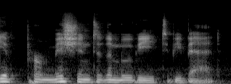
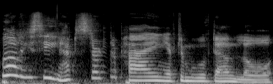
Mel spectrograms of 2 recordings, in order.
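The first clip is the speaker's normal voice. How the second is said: lilting, sing-song put-on Irish accent; 7 semitones higher than usual. Joking about a movie reboot, asked why he is talking Irish, in an Irish accent. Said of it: "That's how you do an Irish accent".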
